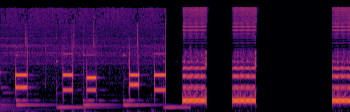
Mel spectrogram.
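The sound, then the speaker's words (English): A quick series of keypad tone beeps as a phone number is dialed, followed by a repeating electronic ringing tone on the line, three rings with pauses between, clear. “one of my sources had sent me Carrie Jade's phone number. And, you know, I'd had no other luck that day, so I thought I'd give it a ring”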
